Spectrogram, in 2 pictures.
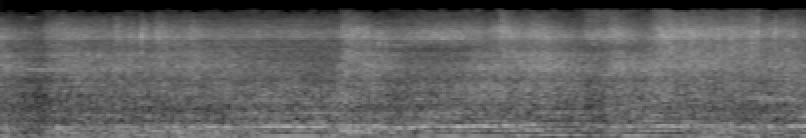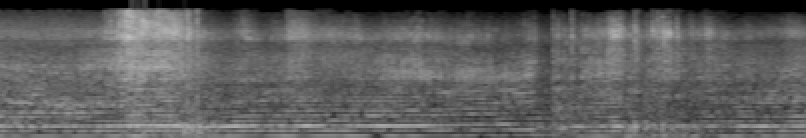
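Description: Renault Clio rally car's engine revving hard as the car passes close by, its note held fairly steady, with a short burst of hiss about four and a half seconds in.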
